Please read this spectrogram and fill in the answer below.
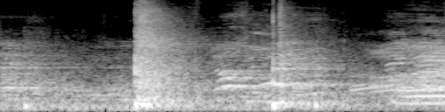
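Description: A volleyball struck hard by hand twice during a rally, two sharp smacks about two-thirds of a second apart, the first the louder, over the chatter of a large crowd.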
